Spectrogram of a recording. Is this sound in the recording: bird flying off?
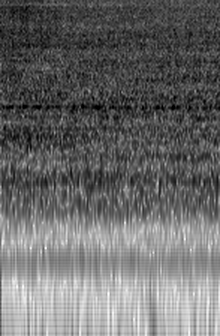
no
